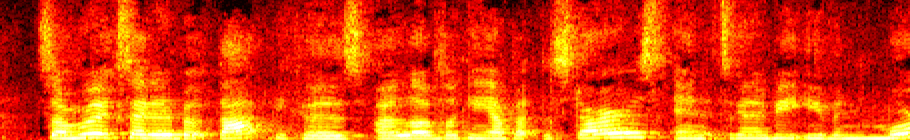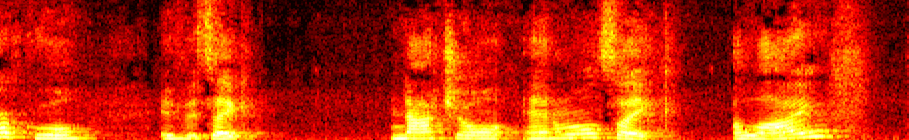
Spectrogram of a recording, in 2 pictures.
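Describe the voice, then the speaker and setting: A woman speaks at a fairly quick pace with a high pitch and ordinary pitch variation. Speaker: travel vlogger. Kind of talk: casual vlog monologue. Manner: fast; animated.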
